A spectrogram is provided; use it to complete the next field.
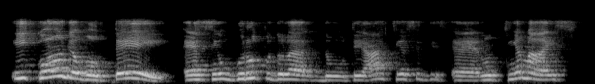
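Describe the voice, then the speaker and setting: In a Mato Grosso accent, a woman speaks at a very slow pace with lively intonation. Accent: Mato Grosso Brazilian. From Brazil, Mato Grosso. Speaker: theatre actress and director. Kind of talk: interview conversation.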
